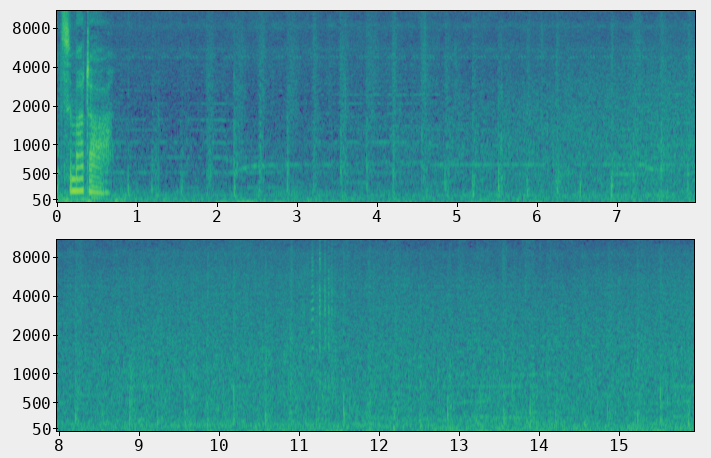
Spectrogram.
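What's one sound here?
Footsteps patter quickly over ground and stone.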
